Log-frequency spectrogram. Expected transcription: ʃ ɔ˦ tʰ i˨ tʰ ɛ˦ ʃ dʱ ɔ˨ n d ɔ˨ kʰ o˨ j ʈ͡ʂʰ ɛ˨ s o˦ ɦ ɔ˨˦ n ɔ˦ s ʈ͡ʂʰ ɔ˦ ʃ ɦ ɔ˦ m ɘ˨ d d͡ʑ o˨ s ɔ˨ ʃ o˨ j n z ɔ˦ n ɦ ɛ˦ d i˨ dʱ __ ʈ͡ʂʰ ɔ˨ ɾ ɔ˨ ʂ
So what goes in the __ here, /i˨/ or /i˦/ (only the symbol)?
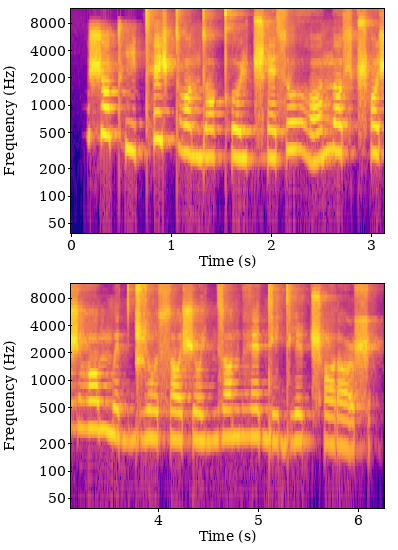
i˨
